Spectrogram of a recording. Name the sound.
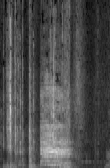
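squeaky door opening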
